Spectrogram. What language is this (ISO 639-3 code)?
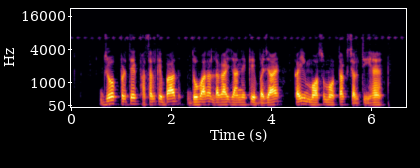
hin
